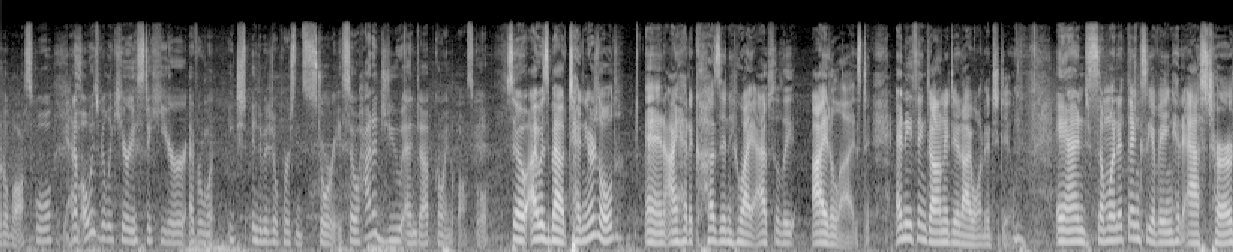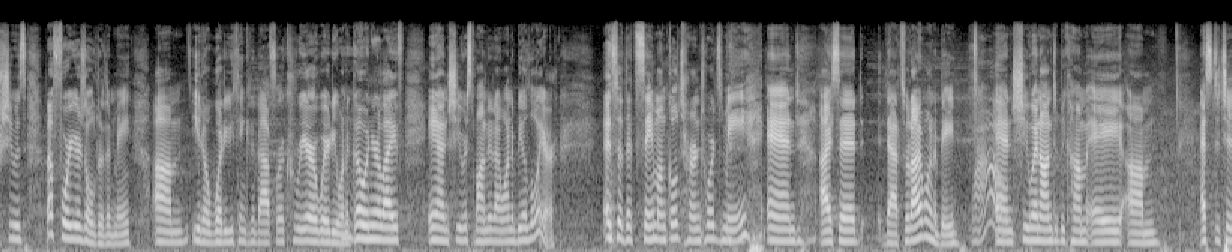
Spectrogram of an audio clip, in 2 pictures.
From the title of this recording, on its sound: Live from ClaimsXChange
